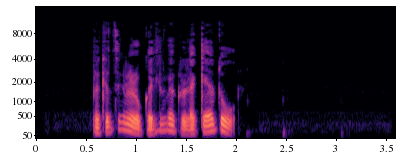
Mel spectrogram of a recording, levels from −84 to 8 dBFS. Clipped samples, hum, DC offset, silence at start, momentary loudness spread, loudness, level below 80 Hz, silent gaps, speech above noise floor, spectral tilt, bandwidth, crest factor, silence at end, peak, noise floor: under 0.1%; none; under 0.1%; 0.55 s; 9 LU; -21 LUFS; -56 dBFS; none; 51 dB; -7 dB/octave; 11 kHz; 18 dB; 1.6 s; -4 dBFS; -71 dBFS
